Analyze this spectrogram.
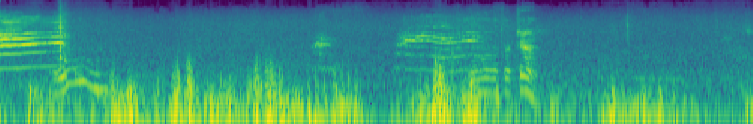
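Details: Talkative white stray cat, ear-tipped, meowing: a drawn-out wavering meow at the start and another long, bending meow around four seconds, while a person talks softly to it over a low rumbling background.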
